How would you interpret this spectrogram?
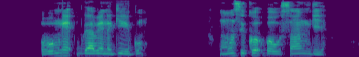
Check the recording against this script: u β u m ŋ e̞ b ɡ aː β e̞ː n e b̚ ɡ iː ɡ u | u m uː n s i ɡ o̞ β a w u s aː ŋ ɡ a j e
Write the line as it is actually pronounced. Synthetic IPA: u β u m ŋ e̞ b ɡ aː β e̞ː n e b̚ ɡ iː ɡ u | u m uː n s i k o̞ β a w u s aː ŋ ɡ i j e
